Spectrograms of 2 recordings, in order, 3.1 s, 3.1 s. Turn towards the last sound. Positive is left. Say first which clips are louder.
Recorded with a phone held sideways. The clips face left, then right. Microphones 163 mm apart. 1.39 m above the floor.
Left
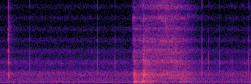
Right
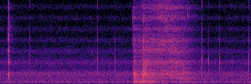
# left 1 dB
turn(degrees=15)  # may be behind; listen again after turning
